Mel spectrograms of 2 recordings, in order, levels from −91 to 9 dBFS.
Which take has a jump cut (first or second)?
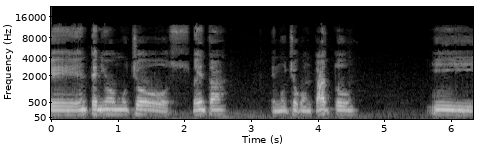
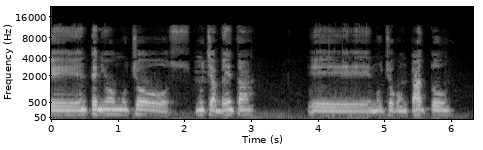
first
